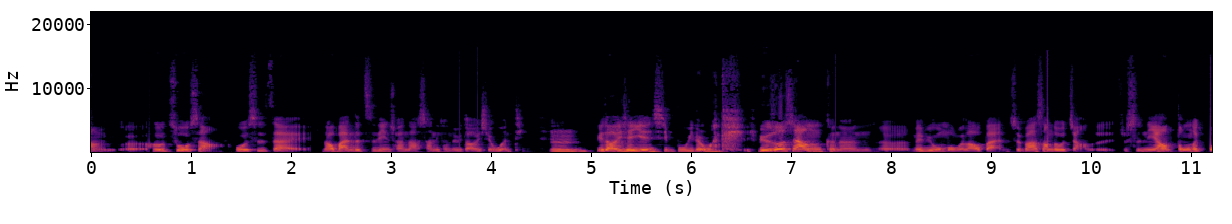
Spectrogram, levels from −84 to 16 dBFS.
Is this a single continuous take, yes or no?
no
